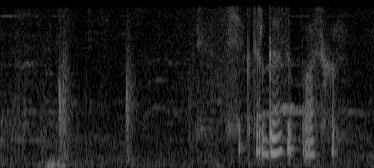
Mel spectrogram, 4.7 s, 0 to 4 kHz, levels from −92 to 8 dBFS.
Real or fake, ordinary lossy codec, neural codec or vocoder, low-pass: real; none; none; 3.6 kHz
